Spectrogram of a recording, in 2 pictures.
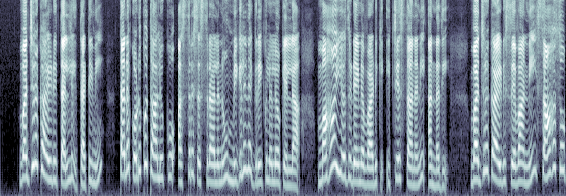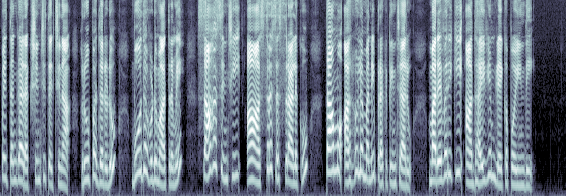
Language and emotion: Telugu, neutral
